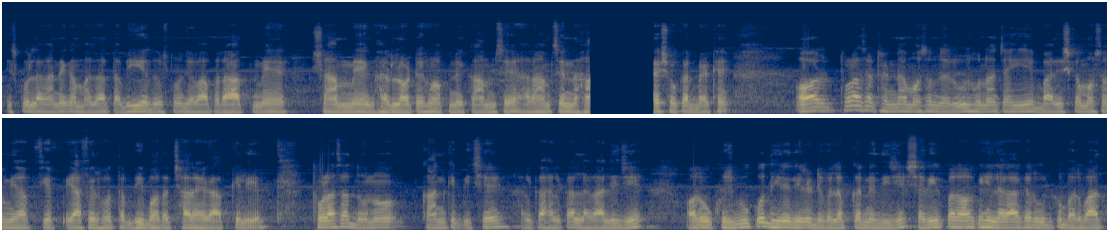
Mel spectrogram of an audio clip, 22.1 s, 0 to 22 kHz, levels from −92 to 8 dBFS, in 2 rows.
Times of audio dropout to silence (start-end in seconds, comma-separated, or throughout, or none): 5.87-6.52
